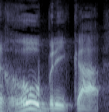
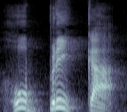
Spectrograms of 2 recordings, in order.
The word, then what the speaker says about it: rubrica: Há acento nessa palavra? Não. Então não é proparoxítona, não se deve pronunciar rúbrica. O que é que sobrou mais uma vez? A sílaba tônica é a penúltima sílaba. Então, a assinatura abreviada que qualquer pessoa possa colocar, professor principalmente, ele apõe sua rubrica. Esta é a forma adequada de se pronunciar.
